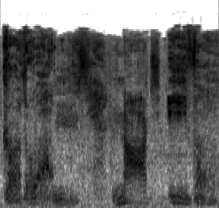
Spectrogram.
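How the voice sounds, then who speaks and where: An actor voicing a gruff, honourable mutant warrior in a video game, stern and blunt, with a gravelly growl. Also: male voice, fairly low pitch, slow pace, heavy background noise, full character voice. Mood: stern, matter-of-fact. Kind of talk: cinematic video game acting.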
